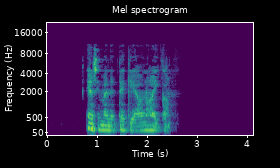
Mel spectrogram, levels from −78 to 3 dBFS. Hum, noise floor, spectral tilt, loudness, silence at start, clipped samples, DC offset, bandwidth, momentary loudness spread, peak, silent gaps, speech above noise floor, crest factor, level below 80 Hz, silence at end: none; -82 dBFS; -4 dB/octave; -17 LUFS; 0.8 s; under 0.1%; under 0.1%; 11.5 kHz; 15 LU; 0 dBFS; none; 66 dB; 20 dB; -58 dBFS; 1.65 s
